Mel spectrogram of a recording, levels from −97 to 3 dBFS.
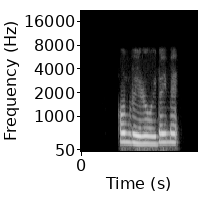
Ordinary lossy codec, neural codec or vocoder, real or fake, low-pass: Opus, 32 kbps; none; real; 7.2 kHz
